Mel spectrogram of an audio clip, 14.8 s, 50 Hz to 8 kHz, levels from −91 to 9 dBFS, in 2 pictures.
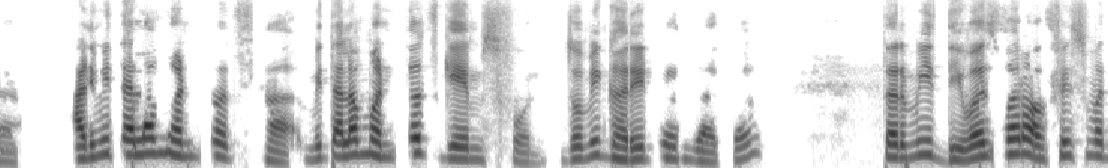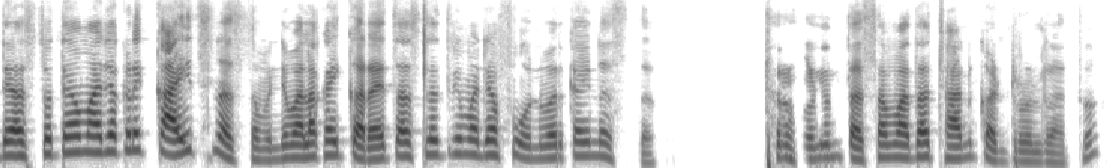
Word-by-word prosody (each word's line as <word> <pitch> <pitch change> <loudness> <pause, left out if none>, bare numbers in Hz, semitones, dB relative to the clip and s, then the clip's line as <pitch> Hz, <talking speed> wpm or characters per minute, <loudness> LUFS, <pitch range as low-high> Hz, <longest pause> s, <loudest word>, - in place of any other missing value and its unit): हां. 130 - -13 0.4
आणि 170 +2 +5
मी 220 - -2
त्याला 225 +1 +7
म्हणतोच 195 -4 -2
हां. 130 -3 -3 0.2
मी 170 - -5
त्याला 200 +2 +7
म्हणतोच 220 +2 +1
गेम्स 160 -4 -1
फोन, 125 -5 -13 0.2
जो 165 - -2
मी 210 - -2
घरी 160 -5 +1
ठेवून 165 0 -8
जातो. 150 - -9 0.9
तर 180 -1 +5
मी 215 +1 -1
दिवसभर 190 +9 +3
ऑफिसमध्ये 205 +3 -1
असतो, 205 +3 +2
तेव्हा 245 +1 +1
माझ्याकडे 260 +2 +2
काहीच 225 +6 +5
नसतं, 165 - -3
म्हणजे 155 +4 -8
मला 180 +1 +3
काही 210 0 -1
करायचं 165 +4 +2
असलं 220 +3 -3
तरी 230 - -7
माझ्या 215 -1 0
फोनवर 175 -3 -5
काही 200 0 -4
नसतं. 170 - -12 0.8
तर 180 - -6
म्हणून 175 +3 -9
तसा 160 +3 0
माझा 190 +2 +2
छान 170 +2 -1
कंट्रोल 130 -2 -7
राहतो. 125 +9 -13
180 Hz, 170 wpm, -23 LUFS, 160-210 Hz, 0.9 s, त्याला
